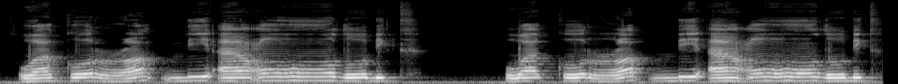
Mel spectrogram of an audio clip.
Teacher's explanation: bunyi lam ini kita masukkan ke ro secara sempurna bunyi lam tidak terdengar lagi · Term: idgham mutaqoribain, idgham mutaqaribain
